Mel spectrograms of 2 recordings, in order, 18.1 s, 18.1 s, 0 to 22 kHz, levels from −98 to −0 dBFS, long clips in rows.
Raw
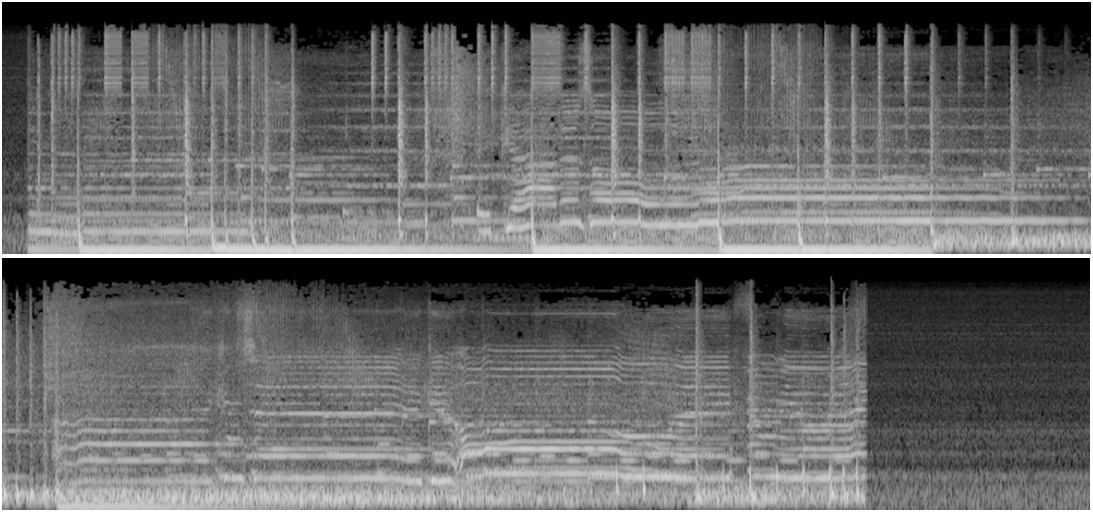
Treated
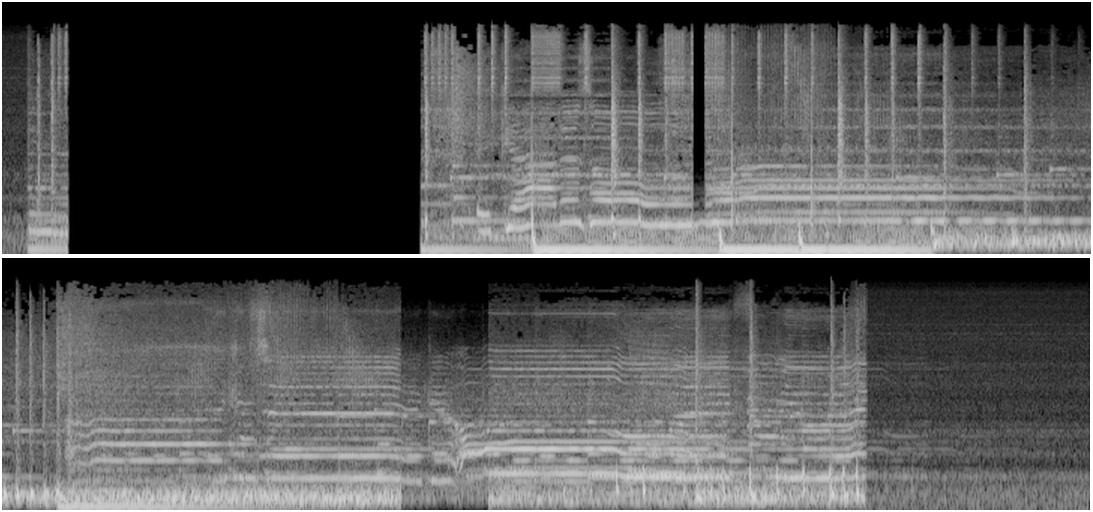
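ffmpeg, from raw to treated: -filter_complex "[0:a]asettb=1/sr,asplit=3[s0][s1][s2];[s0]atrim=end=4.224[s3];[s1]atrim=start=4.22:end=5.08,asetpts=PTS-STARTPTS,afade=t=in:d=0.004:c=qsin,afade=t=out:st=0.856:d=0.004:c=qsin,bandreject=f=5300:w=6.3[s4];[s2]atrim=start=5.076[s5];[s3][s4]acrossfade=d=0.004:c1=hsin:c2=qsin[s6];[s6][s5]acrossfade=d=0.004:c1=qsin:c2=hsin,asettb=1/sr,asplit=3[s7][s8][s9];[s7]atrim=end=5.754[s10];[s8]atrim=start=5.75:end=11.88,asetpts=PTS-STARTPTS,afade=t=in:d=0.004:c=qsin,afade=t=out:st=6.126:d=0.004:c=qsin,acrossover=split=360[s11][s12];[s12]adelay=110[s13];[s11][s13]amix=inputs=2:normalize=0,atrim=end_sample=270333[s14];[s9]atrim=start=11.876[s15];[s10][s14]acrossfade=d=0.004:c1=hsin:c2=qsin[s16];[s16][s15]acrossfade=d=0.004:c1=qsin:c2=hsin,asettb=1/sr,asplit=3[s17][s18][s19];[s17]atrim=end=12.394[s20];[s18]atrim=start=12.39:end=13.13,asetpts=PTS-STARTPTS,afade=t=in:d=0.004:c=qsin,afade=t=out:st=0.736:d=0.004:c=qsin,bandpass=f=1100:t=q:w=0.94[s21];[s19]atrim=start=13.126[s22];[s20][s21]acrossfade=d=0.004:c1=hsin:c2=qsin[s23];[s23][s22]acrossfade=d=0.004:c1=qsin:c2=hsin,asplit=2[s24][s25];[s25]afade=t=in:st=13.73:d=0.01,afade=t=out:st=14.54:d=0.01,aecho=0:1:560|1120|1680|2240|2800|3360:0.595662|0.268048|0.120622|0.0542797|0.0244259|0.0109916[s26];[s24][s26]amix=inputs=2:normalize=0,asettb=1/sr,asplit=3[s27][s28][s29];[s27]atrim=end=15.334[s30];[s28]atrim=start=15.33:end=15.88,asetpts=PTS-STARTPTS,afade=t=in:d=0.004:c=qsin,afade=t=out:st=0.546:d=0.004:c=qsin,asuperstop=centerf=830:order=4:qfactor=6.1[s31];[s29]atrim=start=15.876[s32];[s30][s31]acrossfade=d=0.004:c1=hsin:c2=qsin[s33];[s33][s32]acrossfade=d=0.004:c1=qsin:c2=hsin,asplit=3[s34][s35][s36];[s34]atrim=end=0.55,asetpts=PTS-STARTPTS,afade=t=out:st=0.546:d=0.004:c=hsin[s37];[s35]atrim=start=0.55:end=3.49,asetpts=PTS-STARTPTS,volume=0[s38];[s36]atrim=start=3.49,asetpts=PTS-STARTPTS,afade=t=in:d=0.004:c=hsin[s39];[s37][s38][s39]concat=n=3:v=0:a=1"

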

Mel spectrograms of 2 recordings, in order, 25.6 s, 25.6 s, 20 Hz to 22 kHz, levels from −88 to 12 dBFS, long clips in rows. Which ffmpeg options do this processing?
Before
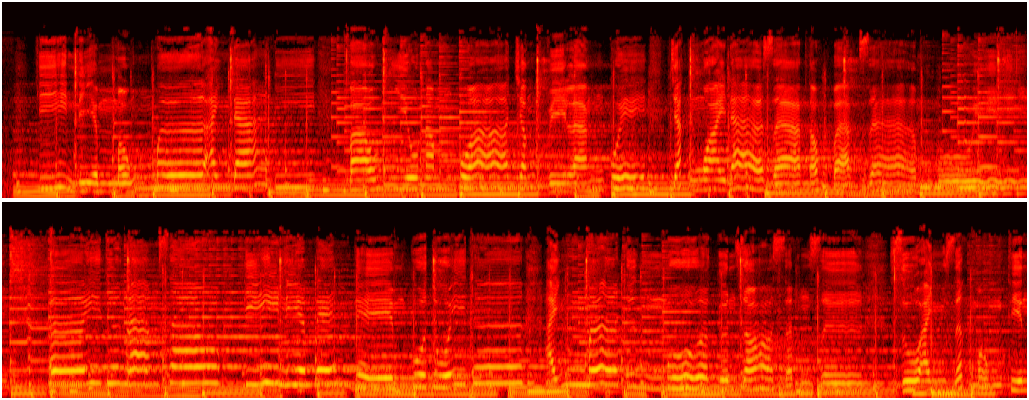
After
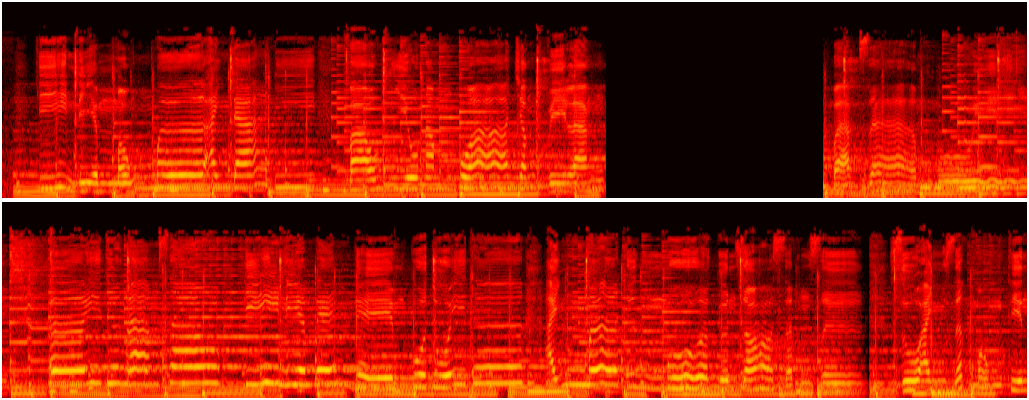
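-filter_complex "[0:a]asettb=1/sr,asplit=3[s0][s1][s2];[s0]atrim=end=1.994[s3];[s1]atrim=start=1.99:end=2.7,asetpts=PTS-STARTPTS,afade=t=in:d=0.004:c=qsin,afade=t=out:st=0.706:d=0.004:c=qsin,lowpass=f=11000:w=0.5412,lowpass=f=11000:w=1.3066[s4];[s2]atrim=start=2.696[s5];[s3][s4]acrossfade=d=0.004:c1=hsin:c2=qsin[s6];[s6][s5]acrossfade=d=0.004:c1=qsin:c2=hsin,asplit=4[s7][s8][s9][s10];[s7]atrim=end=7.54,asetpts=PTS-STARTPTS,afade=t=out:st=7.536:d=0.004:c=hsin[s11];[s8]atrim=start=7.54:end=10.26,asetpts=PTS-STARTPTS,volume=0[s12];[s9]atrim=start=10.26:end=23.65,asetpts=PTS-STARTPTS,afade=t=in:d=0.004:c=hsin,afade=t=out:st=12.77:d=0.62:c=qsin[s13];[s10]atrim=start=23.65,asetpts=PTS-STARTPTS,afade=t=in:d=0.004:c=hsin[s14];[s11][s12][s13][s14]concat=n=4:v=0:a=1"

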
